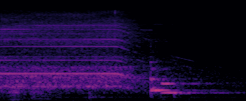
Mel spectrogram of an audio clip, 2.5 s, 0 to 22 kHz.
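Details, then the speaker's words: Longer B1 30 watt laser engraver with auto air assist, newly assembled; loud steady airy whir with a few fixed tones from the cooling fan, then a clunk at shutoff, noisy but normal. "And I will tell you guys, the fan on this guy, you can hear it. And I don't think that's a bad thing because at least you know when the machine's on and you don't forget to leave it on."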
